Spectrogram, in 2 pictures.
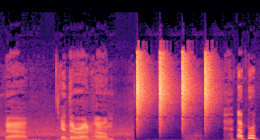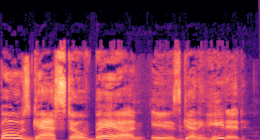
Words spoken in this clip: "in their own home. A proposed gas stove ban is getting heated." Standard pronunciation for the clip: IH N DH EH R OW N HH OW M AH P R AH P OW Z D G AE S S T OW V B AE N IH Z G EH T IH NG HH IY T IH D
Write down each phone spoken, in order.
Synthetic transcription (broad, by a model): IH N DH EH R OW N HH OW M AH P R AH P OW Z G AE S S T OW V B AE N IH Z G EH T IH NG HH IY T IH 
